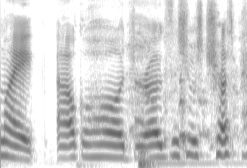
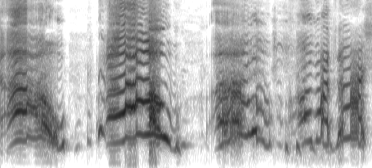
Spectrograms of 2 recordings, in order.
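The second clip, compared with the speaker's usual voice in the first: high, loud panicked yelps; friend screaming; 11 semitones higher, 18 dB louder, much slower than usual. Retold or imitated. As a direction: mimic a friend shrieking in panic. Friend screaming during fight.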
